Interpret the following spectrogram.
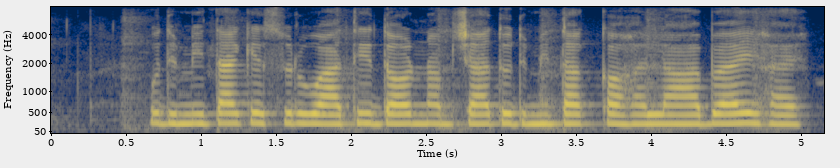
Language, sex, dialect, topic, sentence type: Magahi, female, Southern, banking, statement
